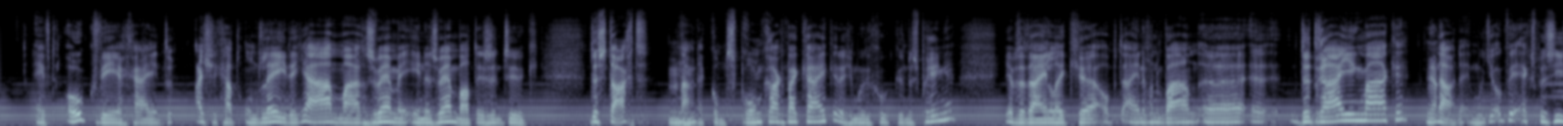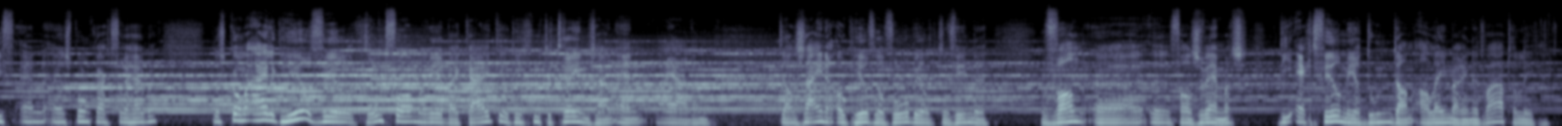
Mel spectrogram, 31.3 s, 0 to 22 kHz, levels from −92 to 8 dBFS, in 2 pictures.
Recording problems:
background music; very loud; throughout; as loud as the speech

